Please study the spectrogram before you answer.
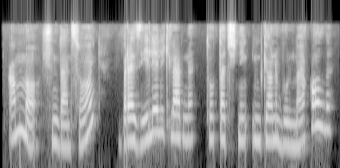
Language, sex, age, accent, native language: Uzbek, female, under 19, Andijon, Uzbek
